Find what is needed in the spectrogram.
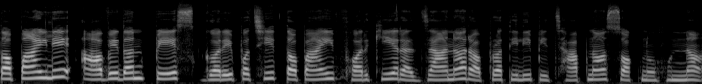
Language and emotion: Nepali, neutral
